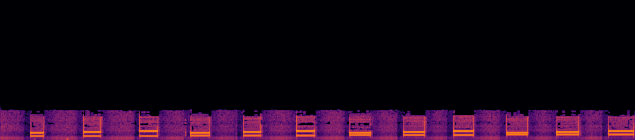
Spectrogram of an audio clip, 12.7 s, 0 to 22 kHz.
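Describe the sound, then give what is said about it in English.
Twelve touch-tone beeps come from pressing keys on a type-72 telephone dial pad, each a clear steady tone of about half a second, evenly spaced and varying slightly in pitch from key to key. “But this is the 72 type dial pad, which is not the one that has buttons that push it all the way. It just be a little click.”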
